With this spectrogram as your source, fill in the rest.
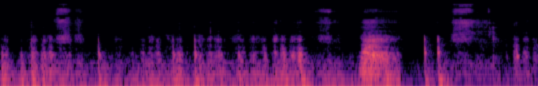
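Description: A pencil scratches across paper in quick, uneven strokes, faint and close, with short pauses between bursts of writing and no talking.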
